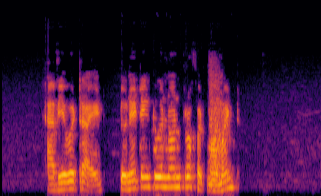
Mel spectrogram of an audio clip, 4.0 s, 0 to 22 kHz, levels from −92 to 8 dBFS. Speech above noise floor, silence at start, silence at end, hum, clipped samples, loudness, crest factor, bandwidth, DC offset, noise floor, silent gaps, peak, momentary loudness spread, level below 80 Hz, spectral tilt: 42 dB; 0.6 s; 1.05 s; none; under 0.1%; -13 LUFS; 14 dB; 7 kHz; under 0.1%; -55 dBFS; none; -2 dBFS; 8 LU; -56 dBFS; -7 dB/octave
